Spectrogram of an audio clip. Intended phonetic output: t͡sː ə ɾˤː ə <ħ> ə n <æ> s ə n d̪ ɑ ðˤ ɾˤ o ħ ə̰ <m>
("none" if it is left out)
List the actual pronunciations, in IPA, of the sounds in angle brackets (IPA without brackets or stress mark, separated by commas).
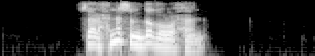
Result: ħ, æ, n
